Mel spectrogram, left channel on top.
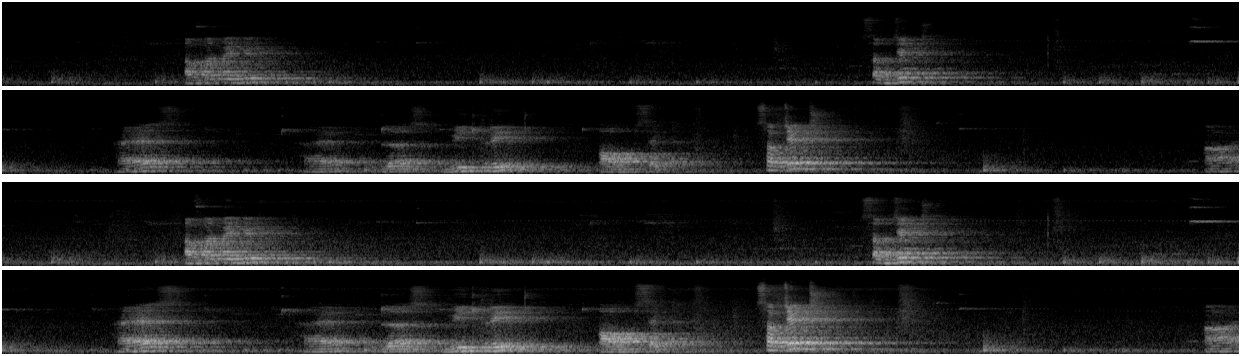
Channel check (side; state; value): left; quieter; 6.0 dB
